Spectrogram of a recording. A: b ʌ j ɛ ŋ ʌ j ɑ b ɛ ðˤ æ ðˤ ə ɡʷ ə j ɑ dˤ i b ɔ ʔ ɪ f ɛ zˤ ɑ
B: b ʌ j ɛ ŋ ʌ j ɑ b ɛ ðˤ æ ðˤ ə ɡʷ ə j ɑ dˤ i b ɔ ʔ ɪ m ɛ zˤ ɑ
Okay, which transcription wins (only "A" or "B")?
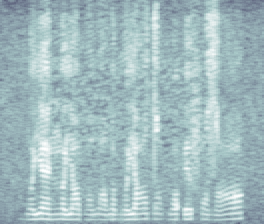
A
